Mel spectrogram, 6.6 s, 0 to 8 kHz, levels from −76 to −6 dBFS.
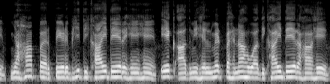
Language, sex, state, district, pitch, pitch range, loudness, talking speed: Hindi, male, Jharkhand, Ranchi, 155 Hz, 145-165 Hz, -16 LUFS, 155 wpm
